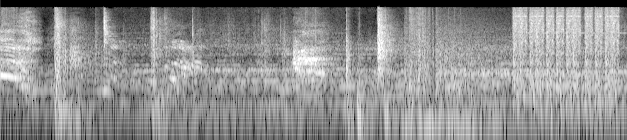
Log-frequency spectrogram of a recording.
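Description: Film soundtrack gunfire: several separate shots, then a rapid burst of fire near the end, with music underneath.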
